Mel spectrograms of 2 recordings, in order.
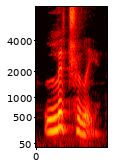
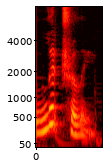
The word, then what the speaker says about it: literally: about traveling across australia literally literally or literally so it's really common to hear both of these pronunciations by native speakers literally with four syllables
